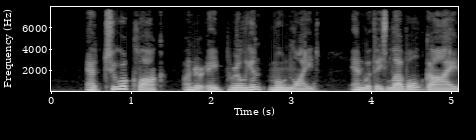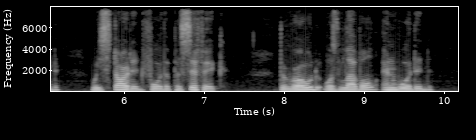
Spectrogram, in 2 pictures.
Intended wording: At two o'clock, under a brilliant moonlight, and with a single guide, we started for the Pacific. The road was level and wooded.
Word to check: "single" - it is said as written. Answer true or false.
false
